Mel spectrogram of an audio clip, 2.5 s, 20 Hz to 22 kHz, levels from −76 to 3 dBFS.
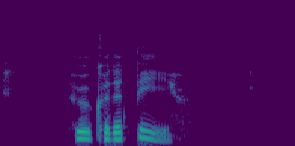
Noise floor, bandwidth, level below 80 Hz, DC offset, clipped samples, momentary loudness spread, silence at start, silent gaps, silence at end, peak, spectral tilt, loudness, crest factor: -78 dBFS; 9.6 kHz; -74 dBFS; under 0.1%; under 0.1%; 17 LU; 0.05 s; 0.50-0.54 s; 0.95 s; -18 dBFS; -7.5 dB/octave; -36 LUFS; 20 dB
